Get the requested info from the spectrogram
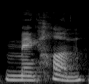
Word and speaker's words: Meghan: Like, like my name, Megan. Meghan. – Meghan. I know. Meghan. It's Meghan.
